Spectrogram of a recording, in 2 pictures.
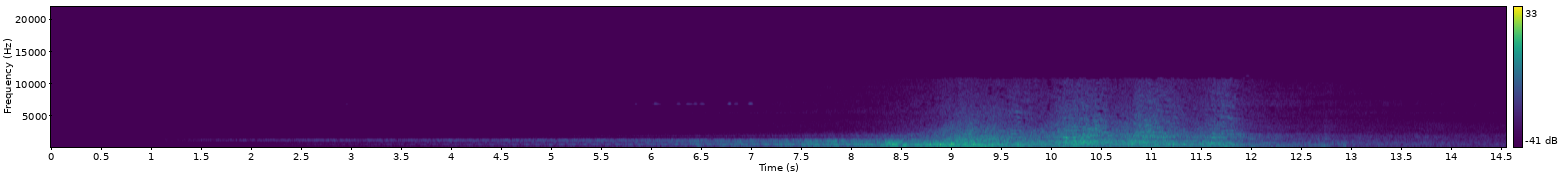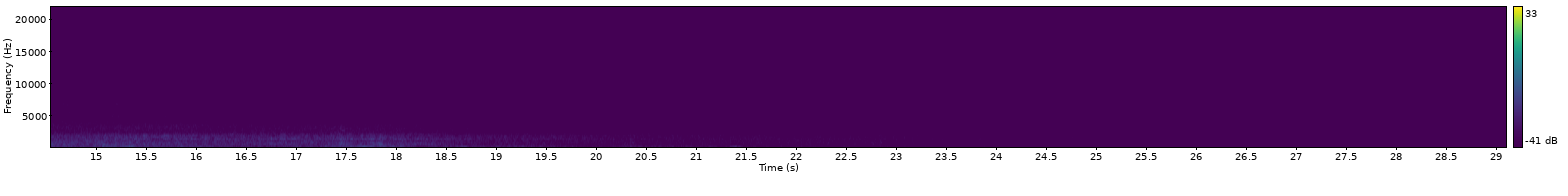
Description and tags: rychlík 3 krátký
Express No.3, short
